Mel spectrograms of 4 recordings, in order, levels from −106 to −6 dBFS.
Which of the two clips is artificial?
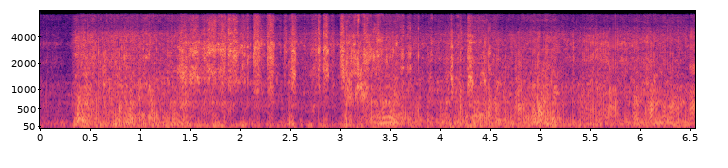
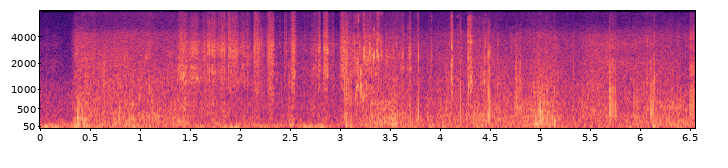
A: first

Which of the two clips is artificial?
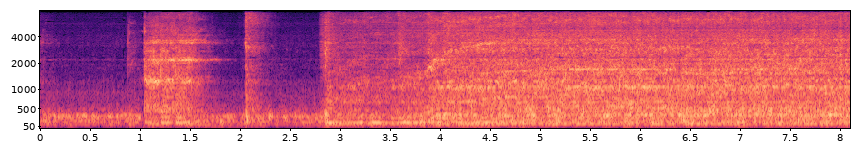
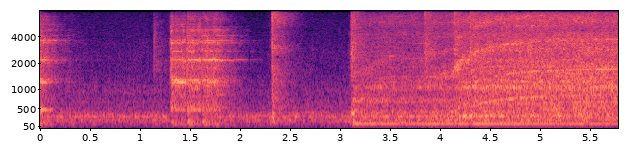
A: first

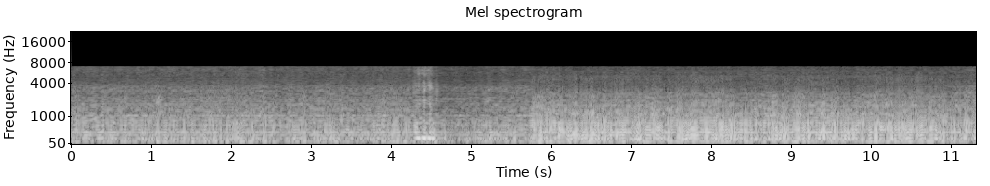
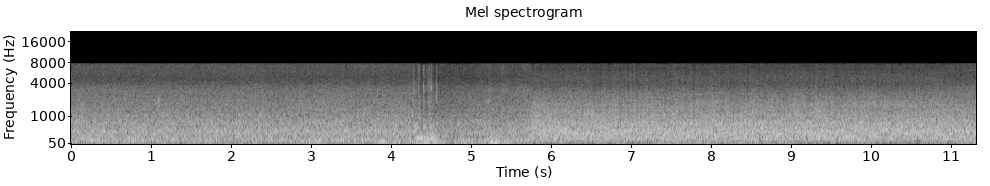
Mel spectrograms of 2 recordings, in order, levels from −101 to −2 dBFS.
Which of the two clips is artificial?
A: first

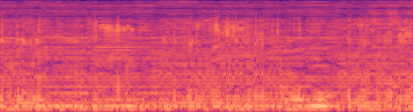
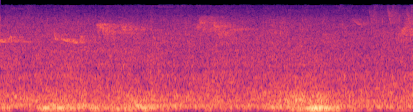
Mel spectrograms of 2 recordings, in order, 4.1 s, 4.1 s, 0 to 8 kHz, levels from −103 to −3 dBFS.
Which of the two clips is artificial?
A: first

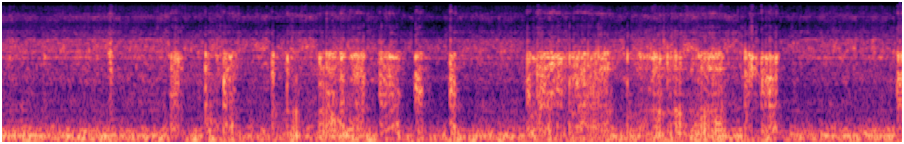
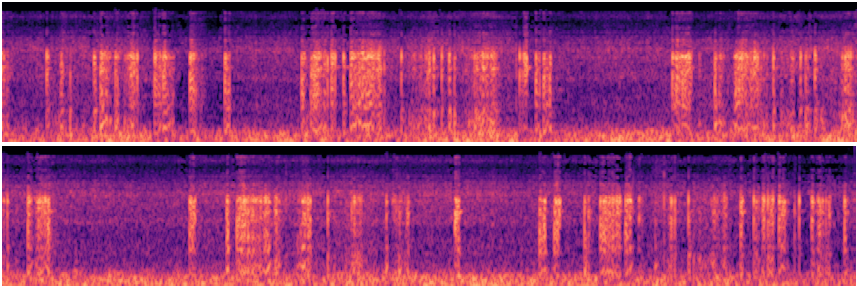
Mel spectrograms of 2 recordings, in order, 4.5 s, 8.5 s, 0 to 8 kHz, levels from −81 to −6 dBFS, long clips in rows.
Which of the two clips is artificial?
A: first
